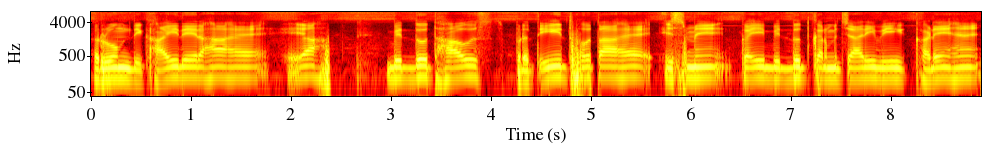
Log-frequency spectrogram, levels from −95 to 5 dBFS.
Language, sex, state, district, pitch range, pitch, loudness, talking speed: Hindi, male, Madhya Pradesh, Katni, 120-130 Hz, 125 Hz, -16 LUFS, 120 wpm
